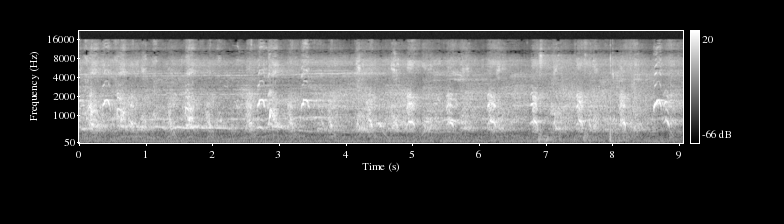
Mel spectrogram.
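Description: Flyball dogs barking and yipping excitedly at the start of a race: many short, high barks crowd closely one after another and overlap.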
